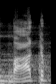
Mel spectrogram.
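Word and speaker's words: but: इसे लिखेंगे नहीं तो बी से ब और यू का उच्चारण अ के रूप में टी से ट तो इसे पढ़ेंगे क्या पढ़ेंगे बट पढ़ेंगे इसे ना तो बाट पढ़ेंगे ना तो बुट पढ़ेंगे इसे बट पढ़ेंगे और बट मतलब होता है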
